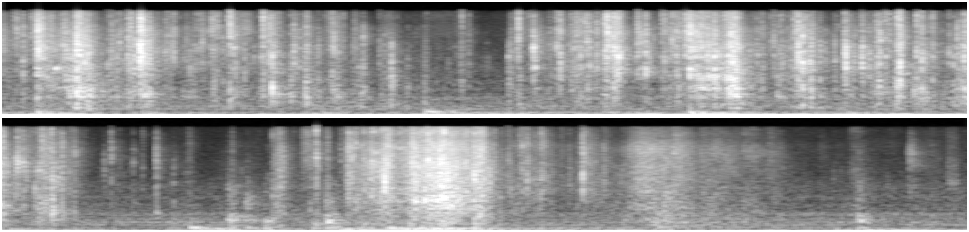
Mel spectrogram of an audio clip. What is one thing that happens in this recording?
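Foil wrappers crinkle and rustle as they are torn open by hand.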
